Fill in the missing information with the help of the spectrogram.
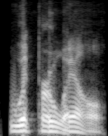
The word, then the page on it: whippoorwill: American English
